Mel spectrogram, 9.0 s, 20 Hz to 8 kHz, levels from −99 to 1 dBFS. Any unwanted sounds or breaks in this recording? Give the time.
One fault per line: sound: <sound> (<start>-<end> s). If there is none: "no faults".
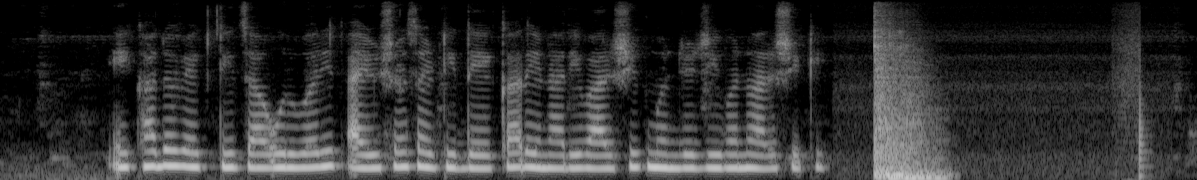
sound: thud (6.6-7.2 s)
sound: thud (8.3-8.7 s)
